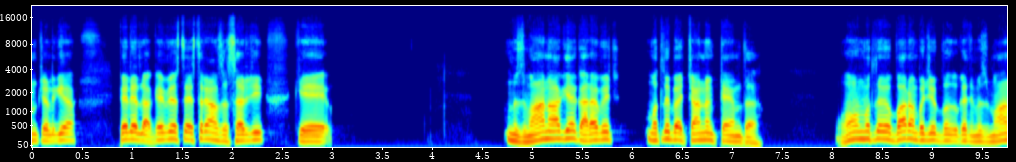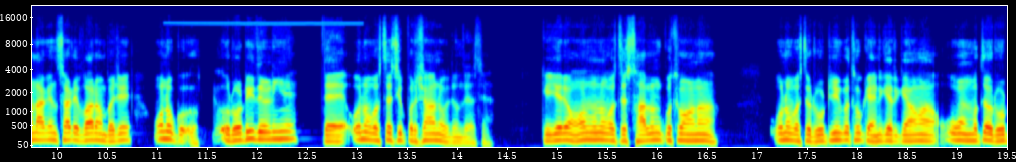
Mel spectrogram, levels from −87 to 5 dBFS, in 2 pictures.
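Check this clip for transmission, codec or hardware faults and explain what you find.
One hardware fault appears in this speech clip: a switching supply whistle from 11.06 to 13.06 s. A switching power supply ran in an audible burst mode or beat with another supply, and that tone leaked into the audio. It sounds like a thin, high whistle between about 13.8 and 14.1 kHz, sitting well below the speech. Its pitch wanders within that band, which sets it apart from a fixed-frequency whine or aliasing tone.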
